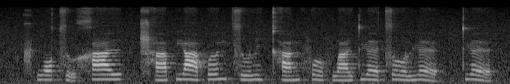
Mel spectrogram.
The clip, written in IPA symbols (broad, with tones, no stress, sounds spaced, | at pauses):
ʈ͡ʂʰ w ɔ˧˥ t͡s ɹ̩˨˩ x a˥ ɪ̯ | ʈ͡ʂʰ ä˧˥ p j ä˥˩ p ə˥ n t͡s ɹ̩˧˥ l i˧ kʰ a˧˥ n f ɤ˥˩ f w a˧˥ ɪ̯ t̪ ɥ ɛ˥˧ t͡s ɤ˥˧ l ɥ ɛ˥˩ | t̪ ɥ ɛ˥˩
